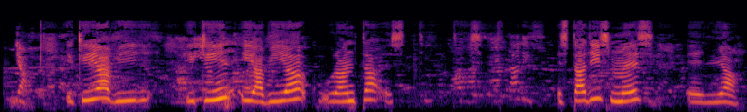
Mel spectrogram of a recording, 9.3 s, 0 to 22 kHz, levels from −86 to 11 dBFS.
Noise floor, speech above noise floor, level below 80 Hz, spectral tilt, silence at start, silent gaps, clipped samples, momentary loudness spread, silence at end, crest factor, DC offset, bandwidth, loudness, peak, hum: -49 dBFS; 29 dB; -72 dBFS; -1.5 dB/octave; 0.1 s; none; under 0.1%; 19 LU; 0.1 s; 18 dB; under 0.1%; 11.5 kHz; -20 LUFS; -2 dBFS; none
